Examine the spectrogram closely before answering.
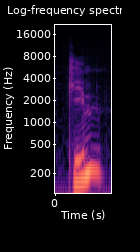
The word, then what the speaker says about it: kim: élément qu'est le métal qui se prononce et qui écrit kim donc l'écriture permet la prononciation puisque on le ferait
